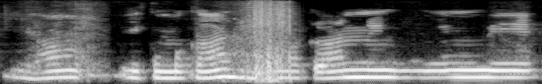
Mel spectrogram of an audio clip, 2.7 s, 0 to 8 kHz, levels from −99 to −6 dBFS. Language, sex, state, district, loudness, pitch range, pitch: Hindi, female, Bihar, Sitamarhi, -14 LUFS, 235-255 Hz, 245 Hz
